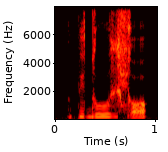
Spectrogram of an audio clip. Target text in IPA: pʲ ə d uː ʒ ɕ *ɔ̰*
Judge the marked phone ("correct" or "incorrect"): correct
